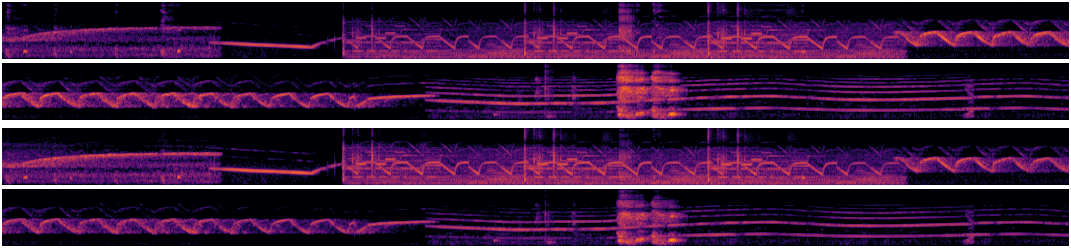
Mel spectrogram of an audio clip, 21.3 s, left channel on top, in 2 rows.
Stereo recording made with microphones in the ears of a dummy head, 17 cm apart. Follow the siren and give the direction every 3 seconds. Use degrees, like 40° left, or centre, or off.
60° right, 40° right, centre, 40° left, 60° left, 70° left, 70° left.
